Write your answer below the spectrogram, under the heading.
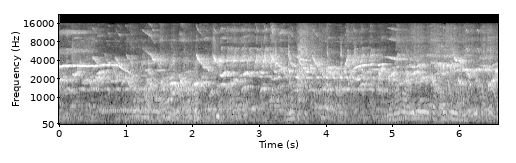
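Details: Eight- to nine-month-old white-rumped shama kept for song competitions, giving a long clear whistle followed by dense chatter, trills and varied sweeping notes at high pitch.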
